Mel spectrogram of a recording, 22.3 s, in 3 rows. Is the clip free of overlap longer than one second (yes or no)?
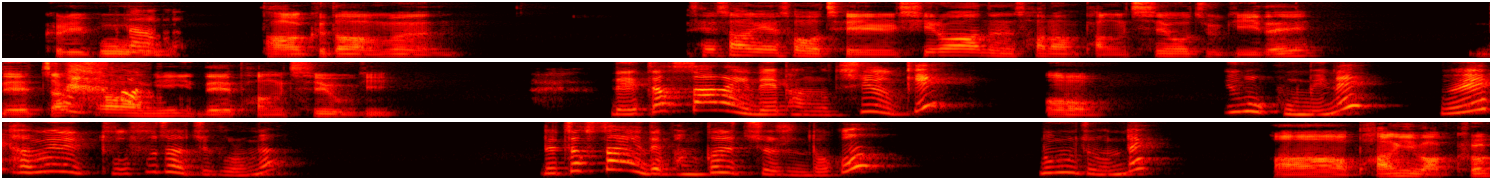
yes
